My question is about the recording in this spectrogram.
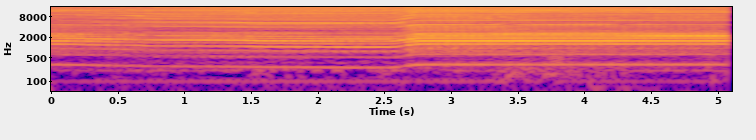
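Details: LGB small locomotive motor and reassembled gearbox on bench supply, voltage raised to 24 volts maximum: loud steady gear whine jumps in pitch then holds, no faults; normal gear whine at full speed.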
